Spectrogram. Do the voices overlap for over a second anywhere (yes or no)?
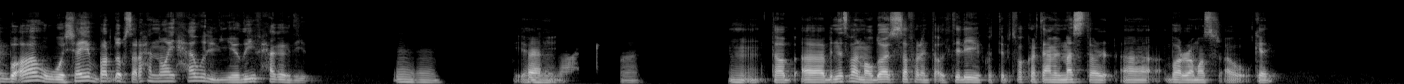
no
